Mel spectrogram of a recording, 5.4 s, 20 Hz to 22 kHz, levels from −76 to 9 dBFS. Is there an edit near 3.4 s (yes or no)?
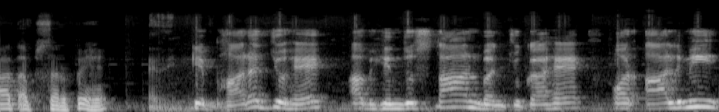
no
